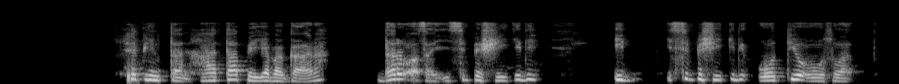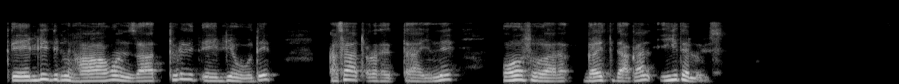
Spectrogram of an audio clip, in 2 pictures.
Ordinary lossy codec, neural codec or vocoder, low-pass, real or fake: Opus, 32 kbps; codec, 16 kHz in and 24 kHz out, 2.2 kbps, FireRedTTS-2 codec; 7.2 kHz; fake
